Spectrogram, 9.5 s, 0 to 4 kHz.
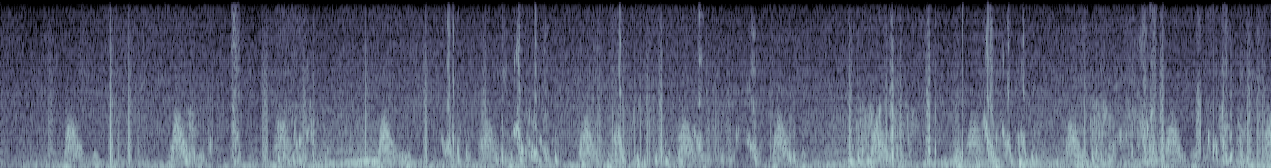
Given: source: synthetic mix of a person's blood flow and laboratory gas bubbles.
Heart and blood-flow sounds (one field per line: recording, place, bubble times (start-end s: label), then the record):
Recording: Doppler ultrasound of blood flow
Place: subclavian vein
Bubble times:
1.34-1.50 s: bubbles
1.54-1.60 s: bubbles
1.72-1.81 s: bubbles
2.06-2.50 s: bubbles
2.85-3.07 s: bubbles
3.29-3.54 s: bubbles
3.69-4.22 s: bubbles
4.57-4.76 s: bubbles
4.83-5.33 s: bubbles
5.39-5.56 s: bubbles
5.59-5.72 s: bubbles
5.89-6.00 s: bubbles
6.34-6.89 s: bubbles
6.97-7.05 s: bubbles
7.12-7.22 s: bubbles
7.35-7.86 s: bubbles
8.01-8.74 s: bubbles
9.00-9.43 s: bubbles
9.49-9.54 s: bubbles
From the record:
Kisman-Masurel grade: 232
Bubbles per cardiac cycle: several, 3 to 8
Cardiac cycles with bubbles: 50 to 99%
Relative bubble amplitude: moderate (0.250 to 0.450)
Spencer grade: 3 (all of the cardiac periods contain showers or single bubble signals, but not dominating or overriding the cardiac motion signals)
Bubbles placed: anywhere in the cardiac cycle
